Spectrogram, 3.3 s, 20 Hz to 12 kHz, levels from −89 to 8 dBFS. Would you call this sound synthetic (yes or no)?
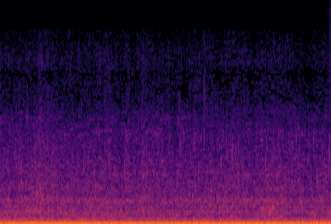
no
